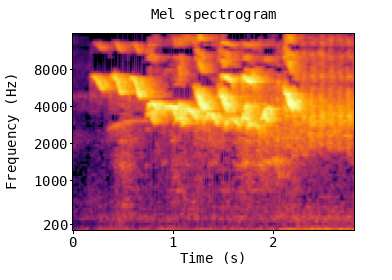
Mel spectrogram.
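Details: A white-eyed Ashy drongo, an active daily singer, gives a quick, high run of sweet slurred whistles mimicking a flycatcher's song, with a faint low rumble underneath.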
